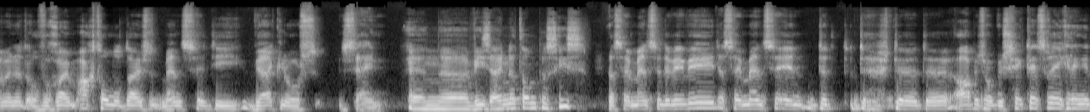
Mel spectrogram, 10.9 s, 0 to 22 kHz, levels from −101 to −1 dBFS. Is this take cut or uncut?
cut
